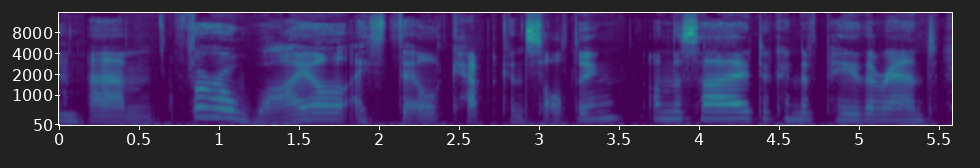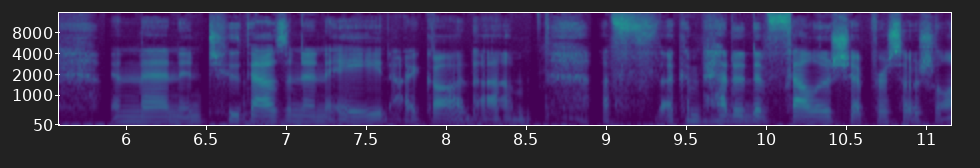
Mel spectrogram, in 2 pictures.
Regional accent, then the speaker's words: Canada; I'm from Canada.

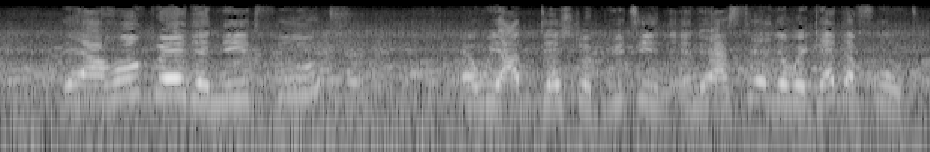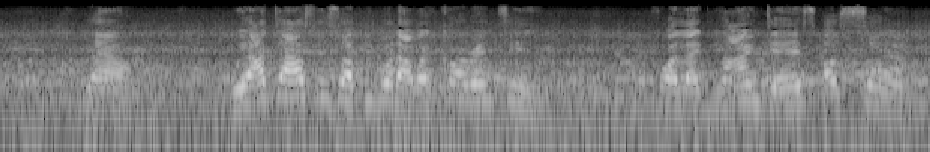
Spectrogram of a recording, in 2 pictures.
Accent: Liberia; born there; I was born in Liberia, and there is nowhere I can go.

